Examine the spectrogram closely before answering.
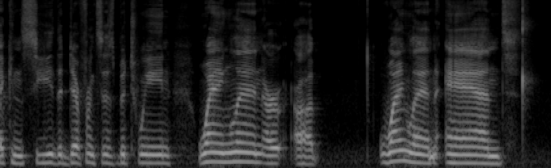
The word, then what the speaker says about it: Wang Lin: see the differences between Wang Lin and Meng Hao. Is that how I pronounce it? Cool. Yeah. Great. I'm still you got the still first getting one, there. Wang Lin, but close enough. Wang Lin and Meng Hao.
